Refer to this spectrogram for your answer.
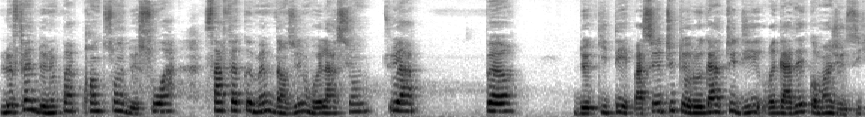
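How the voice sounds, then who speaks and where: A woman speaks at a moderate pace in a fairly high pitch with ordinary pitch variation. Her voice is somewhat breathy, with a dark, mellow tone. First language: not French (speaking French). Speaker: lifestyle advice vlogger and beauty product seller. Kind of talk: advice monologue. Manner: animated.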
